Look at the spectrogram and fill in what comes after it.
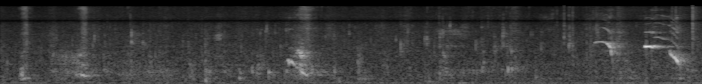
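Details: Fourteen-day-old Rhodesian Ridgeback puppies of a D-litter, kept indoors with their mother: scattered thin whimpers and squeaks, a few rising and falling whines near the end, with faint shuffling in between.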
